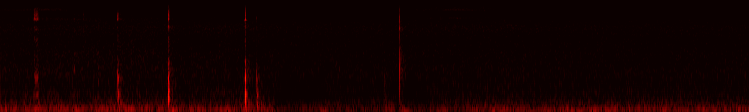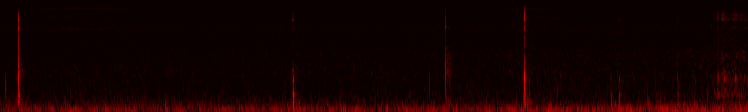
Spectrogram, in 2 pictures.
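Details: Sleeping Himalayan Persian cat making soft, irregular sharp clicking sounds every second or two over low background hum in a quiet room; clicking noises during sleep.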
